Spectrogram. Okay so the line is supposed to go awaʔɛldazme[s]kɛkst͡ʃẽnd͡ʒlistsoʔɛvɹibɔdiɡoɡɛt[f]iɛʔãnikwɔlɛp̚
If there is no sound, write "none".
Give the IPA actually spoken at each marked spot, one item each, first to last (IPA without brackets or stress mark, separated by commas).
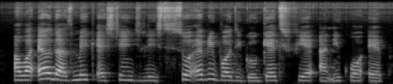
none, f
